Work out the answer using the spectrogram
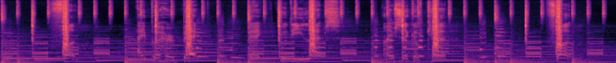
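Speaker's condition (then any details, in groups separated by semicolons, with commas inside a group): No condition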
